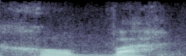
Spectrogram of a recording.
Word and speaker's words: Jehová: Yud, Hei, Vav, Hei, que se puede pronunciar gramaticalmente correcto de acuerdo a las evidencias que hay en los manuscritos, de un total de más de 1750 manuscritos masoréticos y no masoréticos, que pronuncian el nombre como Jehová.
